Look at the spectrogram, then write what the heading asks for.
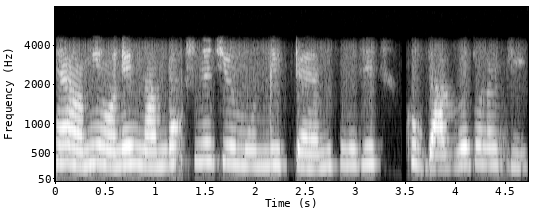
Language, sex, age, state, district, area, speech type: Bengali, female, 18-30, West Bengal, Bankura, urban, conversation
